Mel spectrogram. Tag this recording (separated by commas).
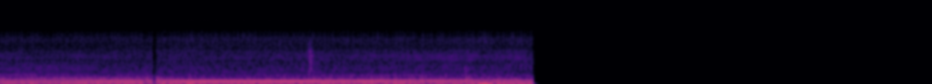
Car passing by, Car, Vehicle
